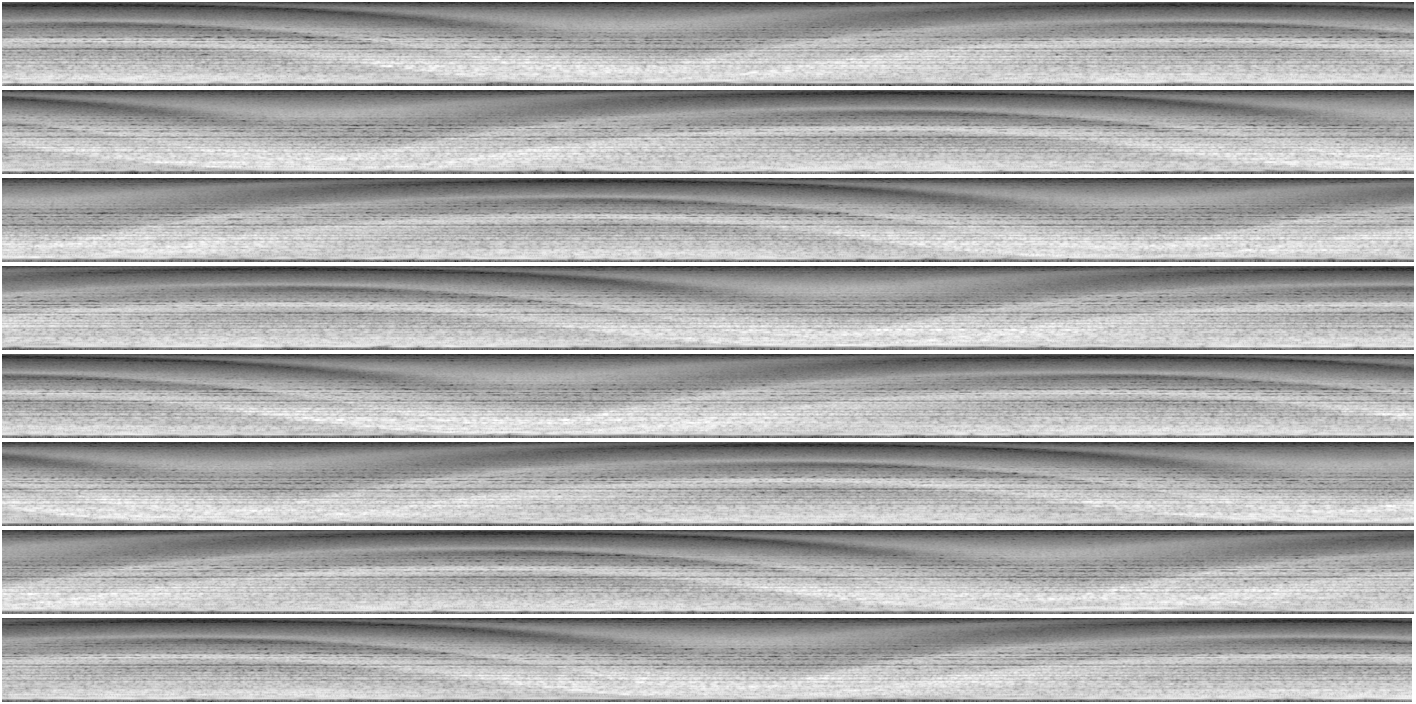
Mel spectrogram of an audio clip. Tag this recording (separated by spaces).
ambient sample pad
